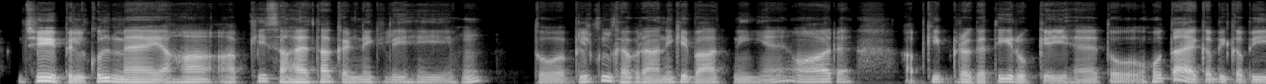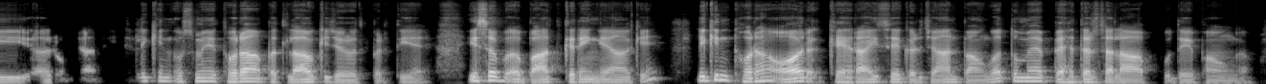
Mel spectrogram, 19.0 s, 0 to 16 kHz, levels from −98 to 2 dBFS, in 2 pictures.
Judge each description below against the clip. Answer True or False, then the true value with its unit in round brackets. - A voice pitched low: True (105 Hz)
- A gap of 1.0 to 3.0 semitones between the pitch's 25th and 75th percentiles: False (3.5 semitones)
